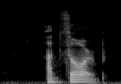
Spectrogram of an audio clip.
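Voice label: "absorb", Japanese, male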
